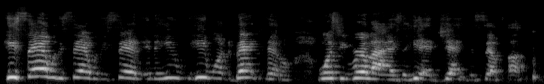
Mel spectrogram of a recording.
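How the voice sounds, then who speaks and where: Animated woman telling a story, distant mic. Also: high voice, brisk. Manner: animated, addresses listeners directly. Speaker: podcast co-host. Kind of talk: casual storytelling to listeners.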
